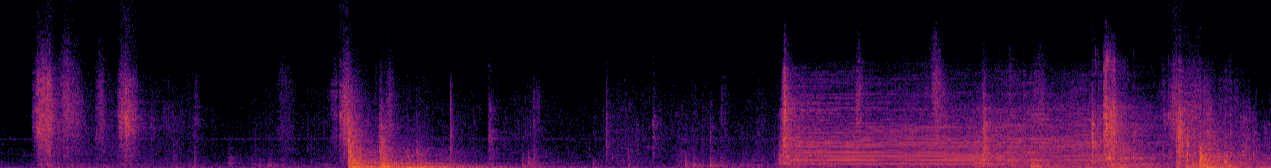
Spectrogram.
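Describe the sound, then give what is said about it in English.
A barred prison door opening: scattered clicks and thuds, then a heavy metallic clank, followed by a second loud clank with a sustained ringing, humming tone and more thumps toward the end. “A second barred door opens.”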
